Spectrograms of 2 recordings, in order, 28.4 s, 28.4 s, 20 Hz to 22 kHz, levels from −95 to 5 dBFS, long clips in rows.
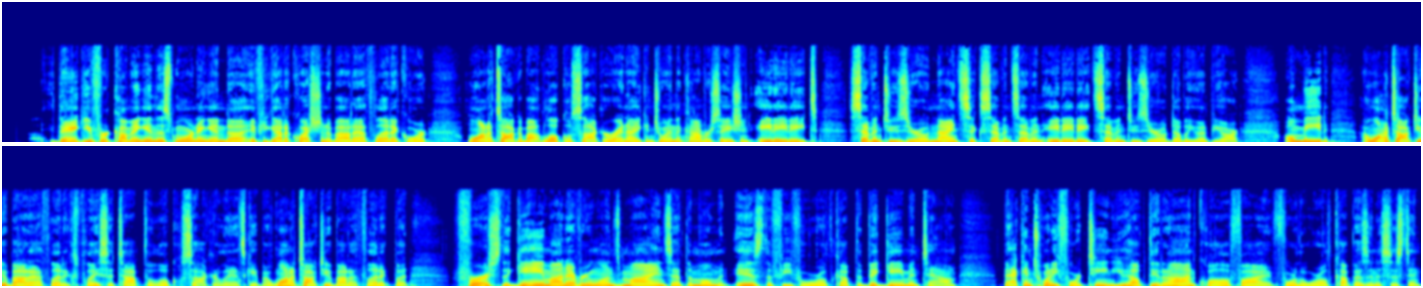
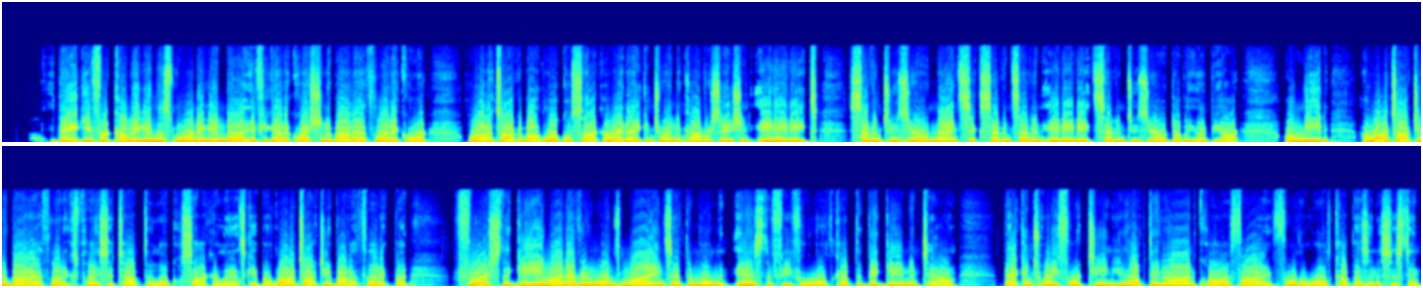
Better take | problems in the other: first | distortion; heavy; 6 dB below the speech

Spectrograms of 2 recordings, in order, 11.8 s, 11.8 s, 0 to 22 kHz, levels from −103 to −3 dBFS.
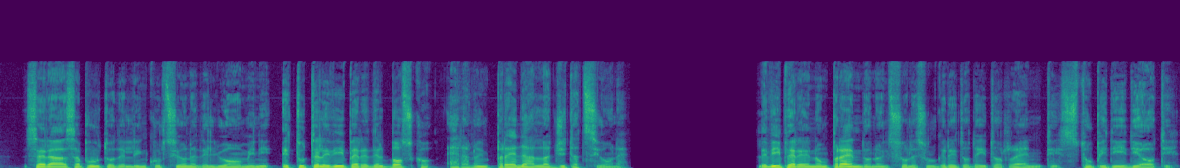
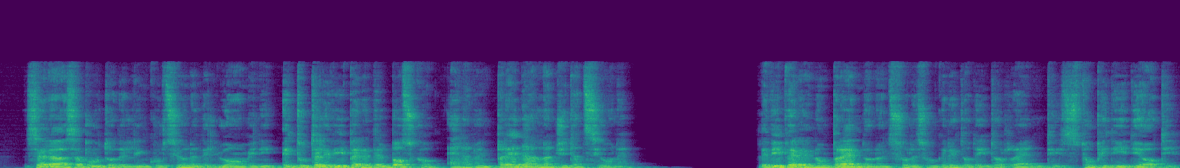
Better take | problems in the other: first | off-mic speech; somewhat distant // room echo; very slight; dies away in 0.3 s

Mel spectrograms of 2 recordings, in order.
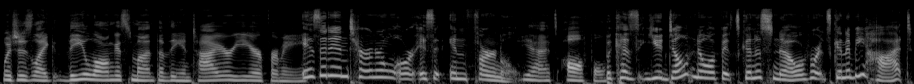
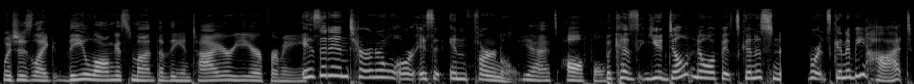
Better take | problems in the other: first | audio cutting out; at 8 s

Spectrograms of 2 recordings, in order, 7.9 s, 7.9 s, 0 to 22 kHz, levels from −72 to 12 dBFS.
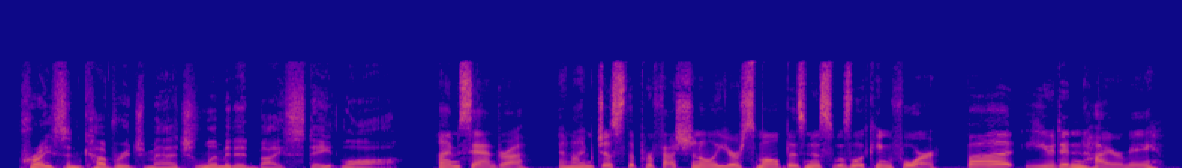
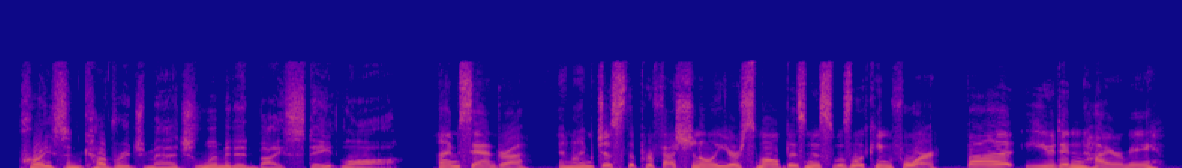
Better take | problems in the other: first | distortion; slight; 10 dB below the speech

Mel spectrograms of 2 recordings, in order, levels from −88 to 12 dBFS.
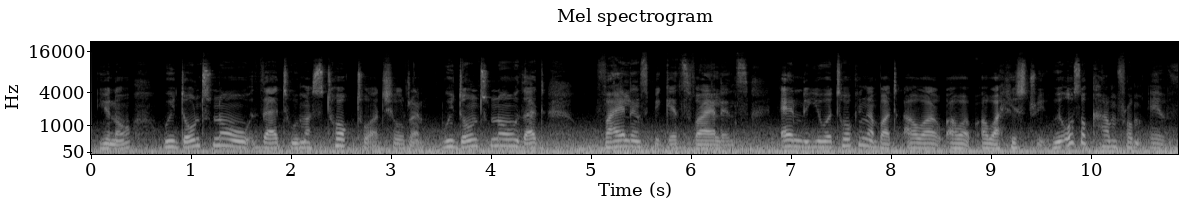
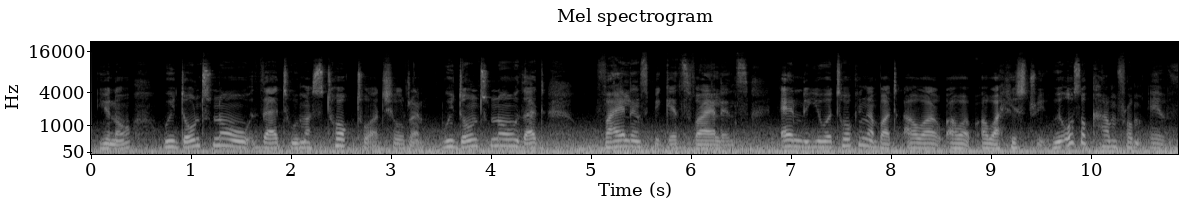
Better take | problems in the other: neither | low rumble; noticeable; throughout; 15 dB below the speech; the same in both

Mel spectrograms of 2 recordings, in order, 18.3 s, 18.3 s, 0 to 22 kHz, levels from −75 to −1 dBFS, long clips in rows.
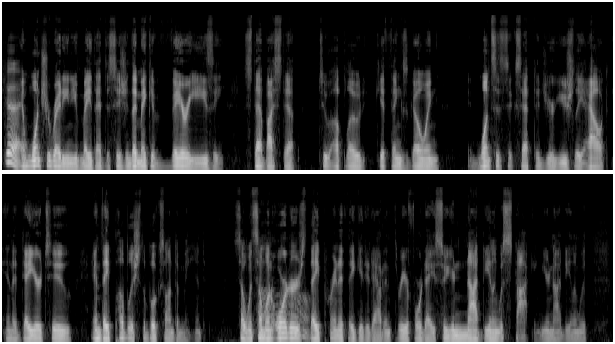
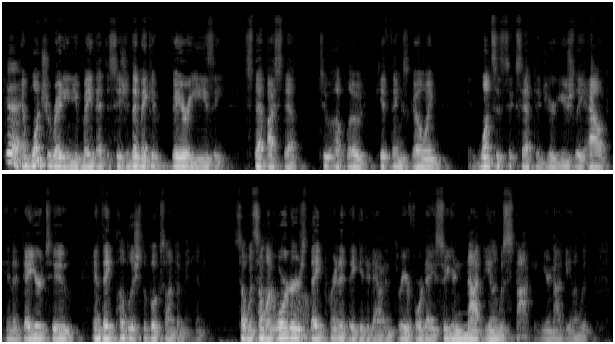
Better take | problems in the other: first | off-mic speech; far // room echo; very slight; dies away in 0.2 s

